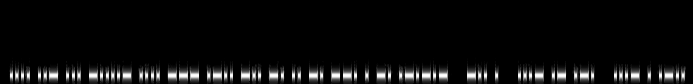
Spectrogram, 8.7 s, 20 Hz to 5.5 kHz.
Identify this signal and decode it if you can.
Morse code, heard as a keyed tone, about 34 wpm, 600 Hz. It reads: HUS-HOLDNINGEN. DE VAR VEL
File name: Ferie QRQ 34wpm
